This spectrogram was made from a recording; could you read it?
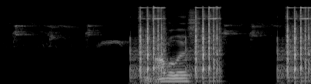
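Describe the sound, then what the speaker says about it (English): Coin collection in a video game: bright metallic chimes ring out loudly after soft chirping tones, with a second chime near the end. "Oh, more coins, yes."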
